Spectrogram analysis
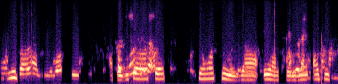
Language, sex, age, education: Yoruba, female, 15-29, tertiary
